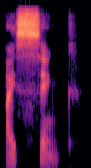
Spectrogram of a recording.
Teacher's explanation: It is just a breath. If you keep your tongue trapped behind your teeth, the air hits a solid wall, and it escapes from the sides, creating an S sound.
